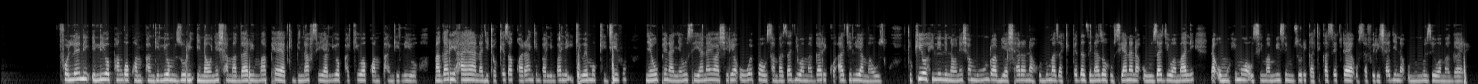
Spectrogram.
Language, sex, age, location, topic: Swahili, female, 18-24, Kisumu, finance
